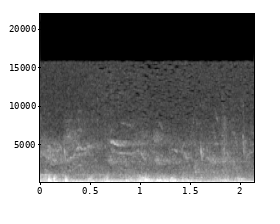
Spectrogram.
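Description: A few short bird chirps over a low, steady hum.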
